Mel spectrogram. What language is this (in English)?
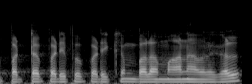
Tamil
